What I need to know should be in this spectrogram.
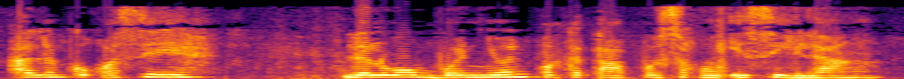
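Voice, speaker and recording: A woman's voice: a little high, steady tone, normal speed, highs cut off, slight background noise, lightly acted. A woman playing a sweet, playful, affectionate youngest daughter in a Filipino radio drama, speaking respectfully with a girlish manner. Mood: gentle, curious.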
